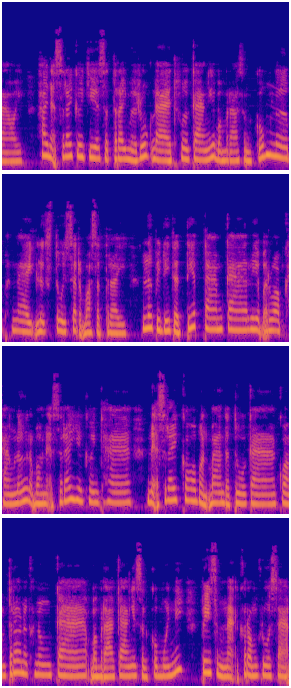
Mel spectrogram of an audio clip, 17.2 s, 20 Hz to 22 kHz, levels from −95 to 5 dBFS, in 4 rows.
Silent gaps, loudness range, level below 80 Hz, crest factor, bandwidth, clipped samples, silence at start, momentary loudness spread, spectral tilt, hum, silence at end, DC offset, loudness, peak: none; 1 LU; -64 dBFS; 18 dB; 12 kHz; under 0.1%; 0 s; 4 LU; -6 dB/octave; none; 0 s; under 0.1%; -28 LUFS; -10 dBFS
